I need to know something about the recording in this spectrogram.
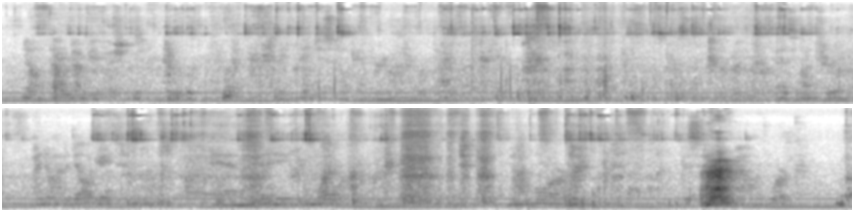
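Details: Pet dogs Chubbles and Cuteness wrestling roughly, Cuteness finally turning the tables: repeated breathy wheezing snorts and huffs in irregular bursts, with scuffling, a sharp louder burst near the end, and human voices in the background.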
